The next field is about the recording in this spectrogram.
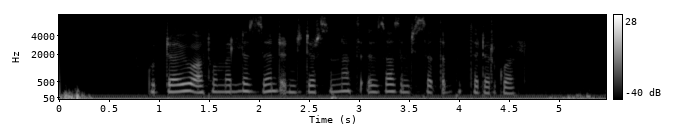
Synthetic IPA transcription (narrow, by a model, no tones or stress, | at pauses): ɡ̥ud̪ːajuat̪ʰo̞məlːəszənd̪ɨnd̪id̪əɾsɨnːat̪ʰʔɨzazɨnd̪isət̪ʼːɨbːɨt̪ʰːəd̪əɾɡʷal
